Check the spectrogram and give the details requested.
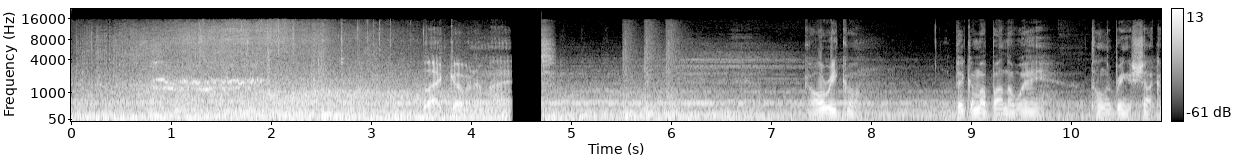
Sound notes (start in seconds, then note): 0.0 tires squealing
